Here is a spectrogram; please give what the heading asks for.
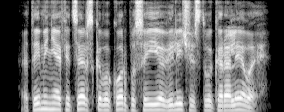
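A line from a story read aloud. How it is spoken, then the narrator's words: Agitated voice. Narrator (Russian): взволнованным голосом произнес Патрик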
